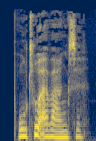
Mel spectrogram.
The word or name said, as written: bruttoavance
